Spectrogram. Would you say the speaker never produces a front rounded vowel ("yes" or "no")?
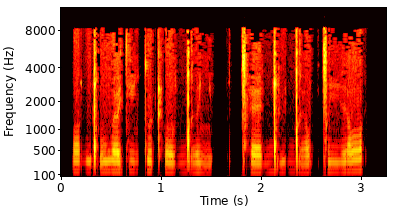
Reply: no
